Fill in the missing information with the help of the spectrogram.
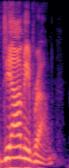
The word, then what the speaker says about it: Dyami: I, the funny part is you got it right earlier and were correcting me. – I told you how to say his name and I just messed it up. – You overthought it. That's all right. – It's Diami Brown.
